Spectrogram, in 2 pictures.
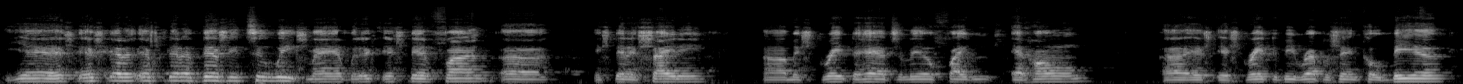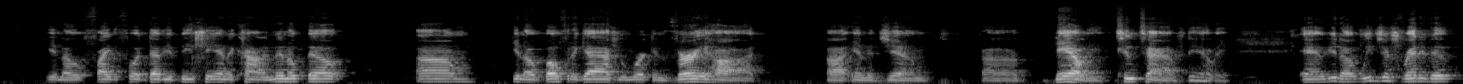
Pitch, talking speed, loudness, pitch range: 125 Hz, 150 wpm, -25 LUFS, 110-135 Hz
